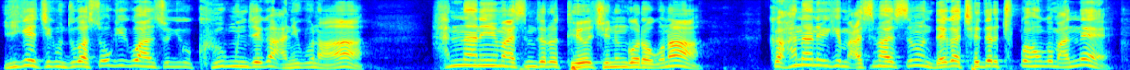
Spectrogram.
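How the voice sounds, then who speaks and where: A man with a fairly high voice preaching a sermon in a conversational way, often turning to the congregation with questions. He slows down and weighs his words when reading scripture. The sound is dry, with no room echo. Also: bright, forceful tone. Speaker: pastor.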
